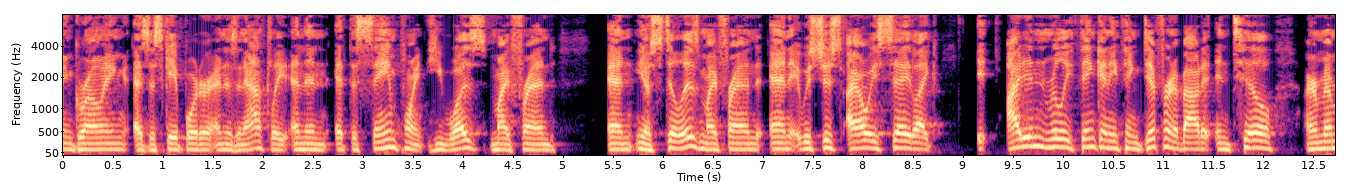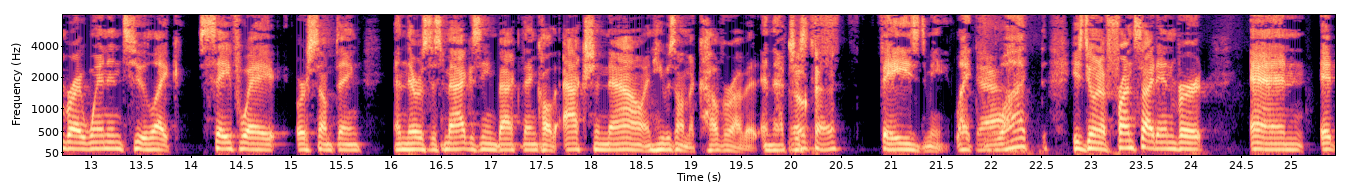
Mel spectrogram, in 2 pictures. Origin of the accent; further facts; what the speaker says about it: Santa Cruz, California, United States; also born or lived in San Jose; I was still living with my mom and growing up in Santa Cruz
